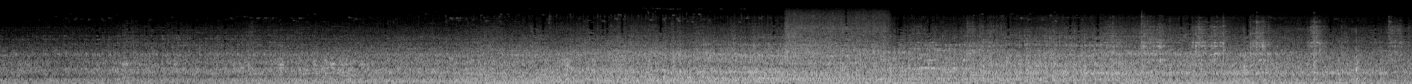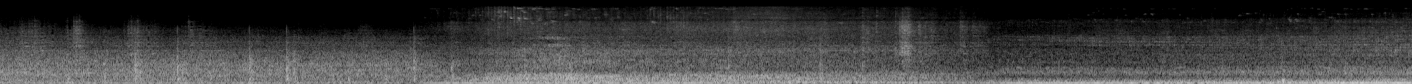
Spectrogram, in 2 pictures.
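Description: Narrow-gauge Baguley diesel locomotives hauling a passenger train, engines running and wheels clicking over the rail joints. Near the end a diesel engine rumbles low and close.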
